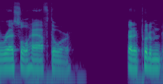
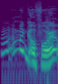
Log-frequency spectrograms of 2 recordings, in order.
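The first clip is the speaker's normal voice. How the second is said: psyched up; 13 semitones higher, 6 dB louder than usual. Acted. Psyching up to drink pee.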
